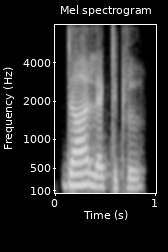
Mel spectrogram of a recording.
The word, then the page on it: dialectical: Indian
